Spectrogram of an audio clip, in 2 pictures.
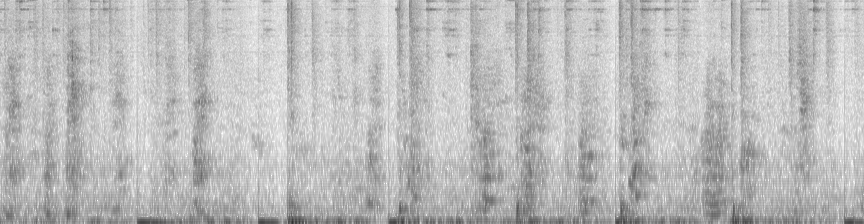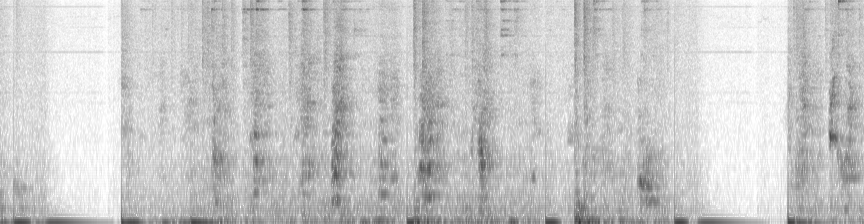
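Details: Pomeranian named Ginny, bouncing excitedly as food is offered, lets out a run of quick high yips and whines amid constant rustling and thumps. Two short silences split the stretch, and a person speaks of food.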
